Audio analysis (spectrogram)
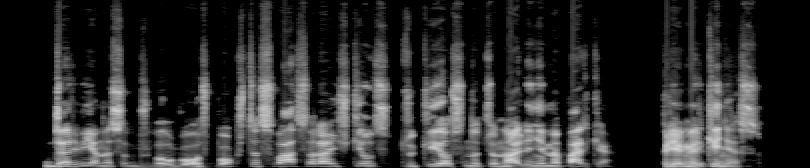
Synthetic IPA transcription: d̪ɐɾʋʲiɛnɐsɐbʒʋɐlˠɡoːsboːkʃʲt̪ʲɐsʋɑːsɐɾɑːɪʃʲkʲɪlˠst̪ʊkʲɪjoːsnɐt̪sʲɪɔnɑːlʲɪnʲeːmʲɛpɑˑɾʲkʲɛ̰ | pʲɾʲiɛmʲɛɾʲkʲɪnʲḛːs

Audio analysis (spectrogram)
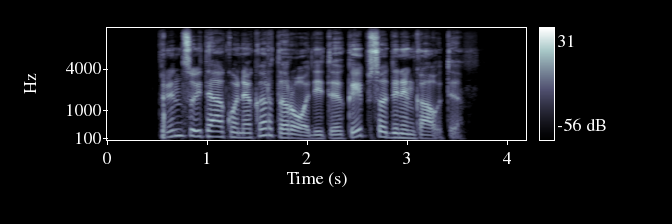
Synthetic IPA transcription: pʲɾʲɪnt̪sʊɪt̪ʲæːkoːnʲɛkɐɾt̪ɐɾoːd̪ʲiːt̪ʲɪkɐɪpsoːd̪ʲɪnʲɪŋkɐʊt̪ʲɪ̰

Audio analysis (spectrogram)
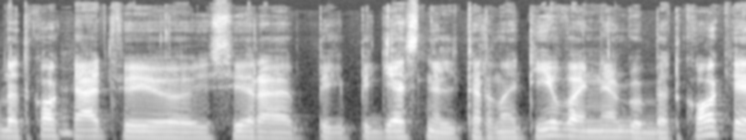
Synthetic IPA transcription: bʲɛt̪koːkʲʊɑːt̪ʲʋʲɛjʊjɪsiːɾɐpʲɪpʲɪɡʲæːsʲnʲɪɐlʲt̪ʲɛrnɐt̪ʲiːʋɐnʲæːɡʊbʲɛt̪koːkʲɛ

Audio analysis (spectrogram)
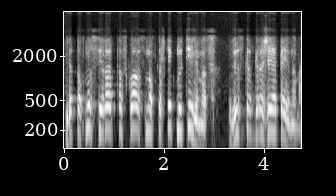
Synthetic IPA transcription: bʲɛt̪̚pɐsmʊsiːɾɐt̪ɐsklˠɐʊsʲɪmɐskɐʃkɐɪpnʊt̪ʲiːlʲɪmɐs | ʋʲɪskɐsɡɾɐʒʲɛɪɐpʲɛɪnɐmɐ

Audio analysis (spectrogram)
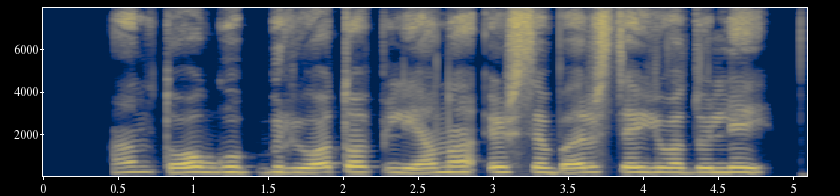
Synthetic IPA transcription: ɐnt̪oːɡʊbʲɾʲuɔt̪oːpʲlʲiɛnoːʔɪʃʲsʲɪbɐɾʲsʲt̪ʲeːjuɔd̪ʊlʲɛɪ

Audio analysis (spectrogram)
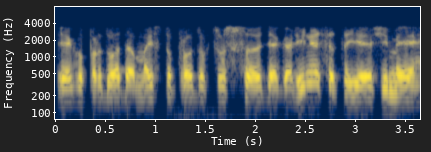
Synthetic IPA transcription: jɛɪɡʊpɐrd̪uɔd̪ɐmɐɪst̪oːpɾoːd̪ʊkt̪ʊsd̪ʲɛɡɐlʲinʲusʲɛt̪ɐɪjiɛʒʲɪmʲe

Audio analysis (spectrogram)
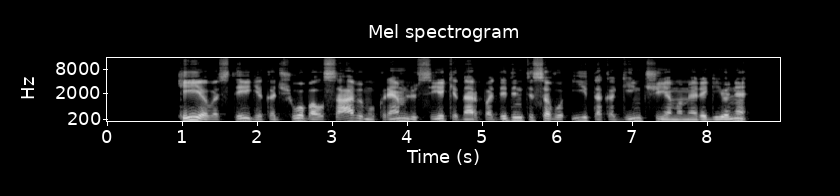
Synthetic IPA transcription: kʲɪjɛʋɐst̪ʲɛɪɡʲɛkɐt̪ʃʲuɔbɐlˠsɑːʋʲɪmukɾʲɛmʲlʲʊsʲiɛkʲɛd̪ɐɾpɐd̪ʲɪd̪ʲɪnʲt̪ʲɪsɑːʋoiːt̪ɐkɐɡʲɪnʲˑt͡ʃʲɪjɛmɐmʲɛɾʲɛɡʲɪjɔnʲɛ

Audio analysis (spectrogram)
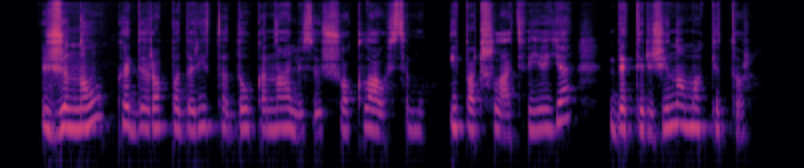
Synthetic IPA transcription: ʒʲɪnɒʊkɐt̪iːɾɐpɐd̪ɐɾʲiːt̪ɐd̪ɒʊkɐnɑːlʲɪzʲʊʃʲuɔklˠɐʊsʲɪmʊ | iːpɐt͡ʃlˠɑːt̪ʲʋʲɪjoːjɛ | bʲɛt̪ɪɾʒʲiːnoːmɐkʲɪt̪ʊɾ

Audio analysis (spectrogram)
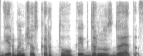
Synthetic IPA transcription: d̪ʲiːɾbɐnʲt͡ʃʲoːskɐɾt̪uːkɐɪpd̪ɐɾnʊz̬d̪ʊɛːt̪ɐs

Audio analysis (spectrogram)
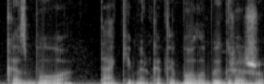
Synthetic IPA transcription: kʰɐsbʊʋo̰ː | t̪ɑːkʲɪmʲɪ̰rkɐt̪ɐɪbʊʋoːlˠɐbɐɪɡɾɐʒʊ̰

